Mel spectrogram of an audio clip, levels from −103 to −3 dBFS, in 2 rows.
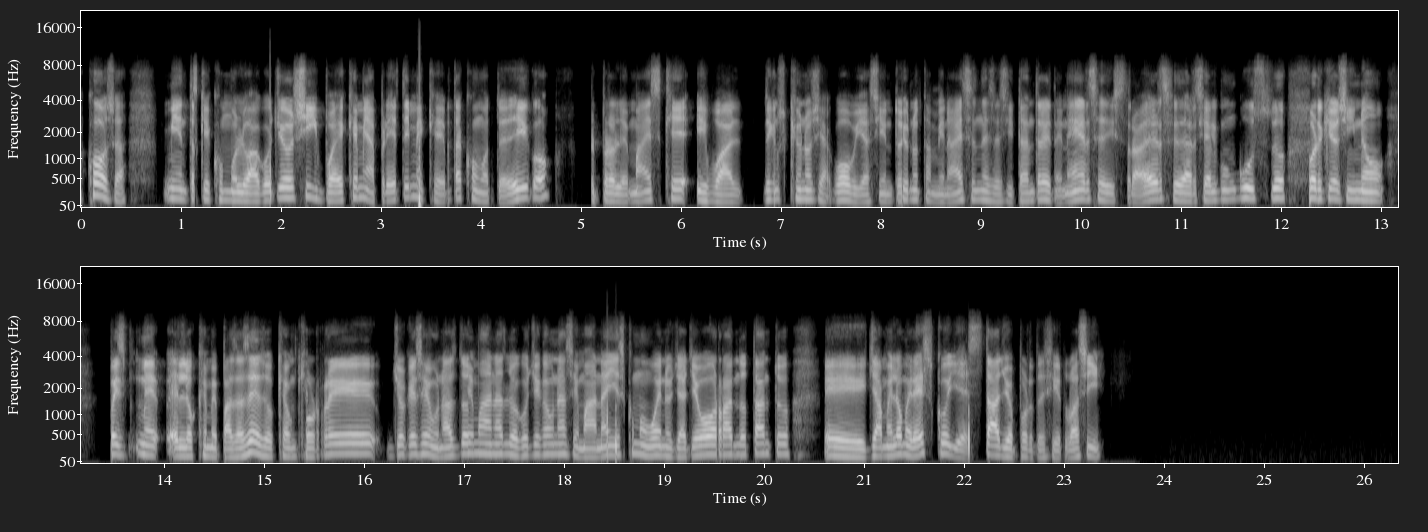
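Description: A speech recording with two kinds of fault. The first is compressed frames skipped, at 1.12, 3.66, 5.10, 6.93, 8.20, 12.28, 15.42 and 17.03 s. At each point the speech jumps forward. Between a hundred and two hundred milliseconds go missing, a handful of frames at a time. That fits 24 ms frames lost from the file or rejected by the decoder. The second is a loud pop, at 1.89–1.91, 3.38–3.41, 18.43–18.54 and 22.05–22.07 s. Each is a sharp pop over the speech, peaking about 15 to 20 dB above it. At 18.43–18.54 s two pops come in quick succession. The speech carries on underneath. The likely cause is a voltage step from a plug, switch, static discharge or driver glitch.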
